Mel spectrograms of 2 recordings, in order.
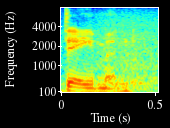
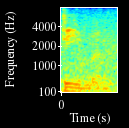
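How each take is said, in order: First: The first vowel sounds like 'day'. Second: The first vowel sounds like 'dee'. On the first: The speaker calls it wrong. "Thought that you s- pronounced that Damon" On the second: The speaker calls it right. "But it's just pronounced demon"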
